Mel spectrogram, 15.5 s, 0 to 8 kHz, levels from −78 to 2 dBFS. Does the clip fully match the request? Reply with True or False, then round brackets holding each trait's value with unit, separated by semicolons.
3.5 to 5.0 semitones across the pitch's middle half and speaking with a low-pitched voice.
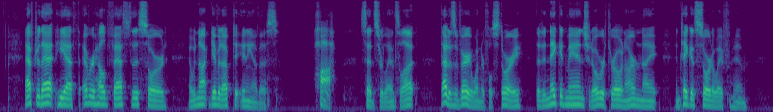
True (4.6 semitones; 120 Hz)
